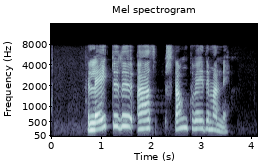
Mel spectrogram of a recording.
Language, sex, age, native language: Icelandic, female, 30-39, Icelandic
